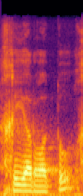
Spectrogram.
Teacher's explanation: Ini huruf tebal tapi karena dia kasrah maka berkurang tebalnya seperti itu.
